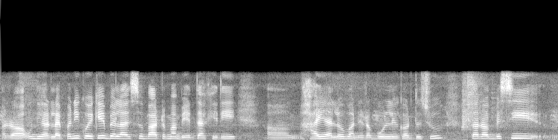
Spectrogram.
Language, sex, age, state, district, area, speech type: Nepali, female, 45-60, West Bengal, Darjeeling, rural, spontaneous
